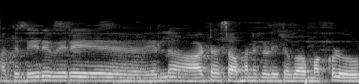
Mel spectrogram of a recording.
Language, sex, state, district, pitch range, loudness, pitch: Kannada, female, Karnataka, Raichur, 160-175 Hz, -14 LUFS, 165 Hz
